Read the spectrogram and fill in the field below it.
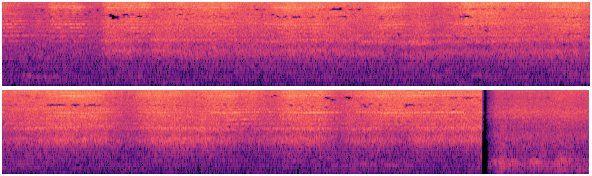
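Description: A dental drill whines in high bursts.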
